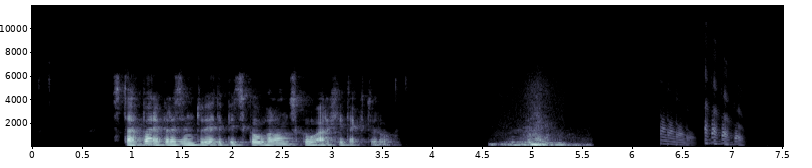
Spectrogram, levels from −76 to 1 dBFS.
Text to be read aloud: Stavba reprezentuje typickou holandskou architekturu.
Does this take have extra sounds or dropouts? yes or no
yes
